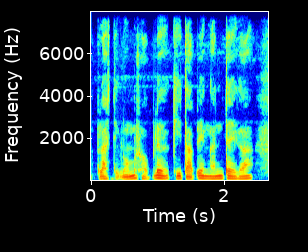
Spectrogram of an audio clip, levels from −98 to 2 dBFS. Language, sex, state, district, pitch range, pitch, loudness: Wancho, female, Arunachal Pradesh, Longding, 95-110 Hz, 105 Hz, -19 LUFS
